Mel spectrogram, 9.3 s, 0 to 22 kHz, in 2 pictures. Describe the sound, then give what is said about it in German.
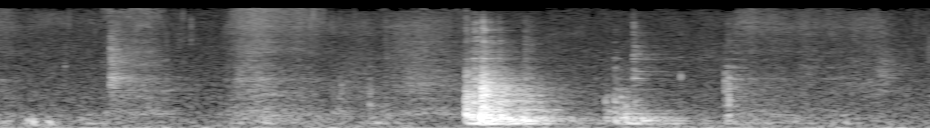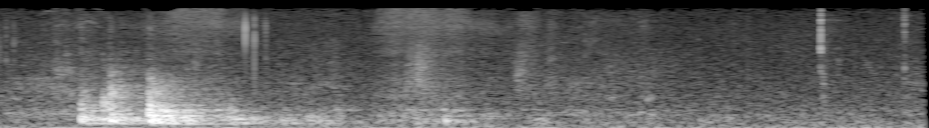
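Two chairs are brought up and set down one after another, each landing with a dull, clattering thump and a brief scrape, with quiet shuffling and faint knocks in between. “Ich habe da 2 Stühle, die ich gleich raufholen werde.”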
